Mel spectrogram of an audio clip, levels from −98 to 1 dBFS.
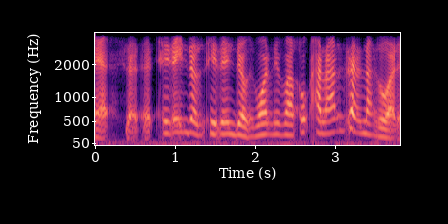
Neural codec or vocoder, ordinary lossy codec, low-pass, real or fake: autoencoder, 22.05 kHz, a latent of 192 numbers a frame, VITS, trained on many speakers; none; 3.6 kHz; fake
